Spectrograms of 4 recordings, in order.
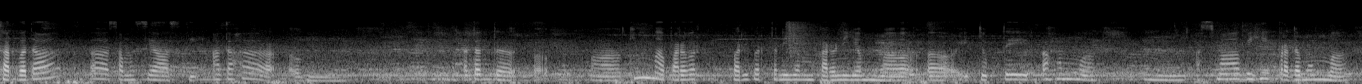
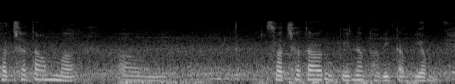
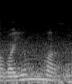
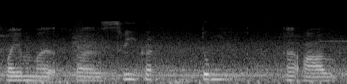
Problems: continuous background conversations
